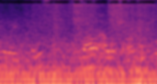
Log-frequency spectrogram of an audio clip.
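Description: Indistinct voices of people in a fast-food restaurant, over a steady low rumble.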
